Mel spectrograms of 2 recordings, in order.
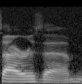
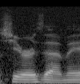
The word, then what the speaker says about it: Cyrazem: It's pronounced Cyrazem, not Shirazeme. I was pronouncing it wrong, as it actually comes from Michael Cyra.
